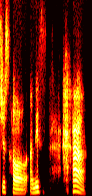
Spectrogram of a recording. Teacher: Pronounced from the middle of the throat, air escapes slightly. It is a sharp release of air, one of the 6 letters of the throat. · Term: big ha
